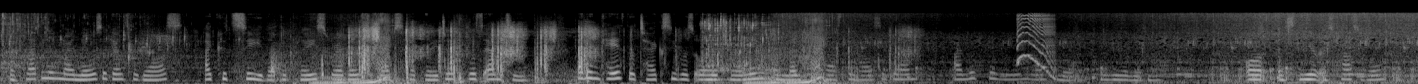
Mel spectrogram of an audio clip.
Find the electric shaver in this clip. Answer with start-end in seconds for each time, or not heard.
not heard.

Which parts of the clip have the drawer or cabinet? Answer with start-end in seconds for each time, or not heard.
10.2-10.6.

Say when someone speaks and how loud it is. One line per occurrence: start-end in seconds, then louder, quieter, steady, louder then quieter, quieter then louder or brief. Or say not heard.
0.0-11.7 quieter
12.3-13.9 brief.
